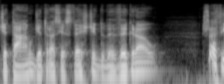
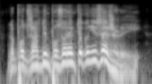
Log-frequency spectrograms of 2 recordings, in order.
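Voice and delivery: high, loud devil's alarm; a demon yelling a panicked don't; 12 semitones higher, 8 dB louder than usual. Acted. Demon's warning voice. (przerażony diabeł krzyczy wysoko i głośno)

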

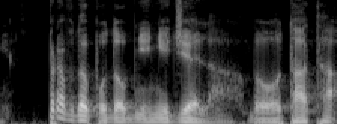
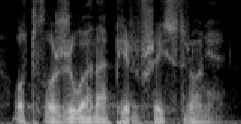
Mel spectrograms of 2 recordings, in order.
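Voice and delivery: usual speaking voice

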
